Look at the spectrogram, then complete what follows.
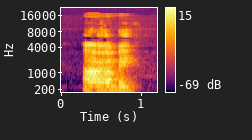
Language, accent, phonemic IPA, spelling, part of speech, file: French, Canada, /ɑ̃.ʁɔ.be/, enrober, verb, LL-Q150 (fra)-enrober.wav
- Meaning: to coat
